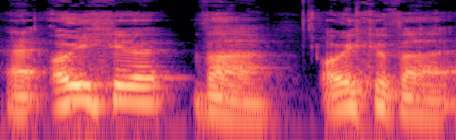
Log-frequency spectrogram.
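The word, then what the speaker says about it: oidhche mhath: What is a Gaelic word without a D and an H? Just to make it look tidy, to give it a nice shape and a nice form, but it's not pronounced.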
